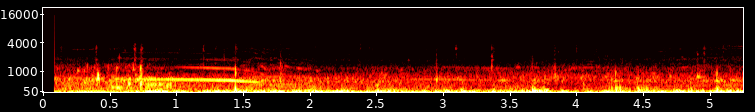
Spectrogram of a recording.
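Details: Off Maui, Hawaii, humpback whale song carries faintly through the water while a green sea turtle swims: a drawn-out, wavering moan gliding down in pitch with a fainter overtone, over constant low underwater rumbling and gurgling.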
